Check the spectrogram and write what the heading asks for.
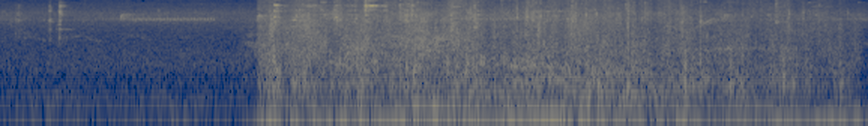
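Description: Boots tramping through tall grass: a loud, dense rustling that starts about a second in, after a quieter stretch of open-field background.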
